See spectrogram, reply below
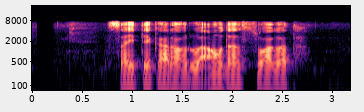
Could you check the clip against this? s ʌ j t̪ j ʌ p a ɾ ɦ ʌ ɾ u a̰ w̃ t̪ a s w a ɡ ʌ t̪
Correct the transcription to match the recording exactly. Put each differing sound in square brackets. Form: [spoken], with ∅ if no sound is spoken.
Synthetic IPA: s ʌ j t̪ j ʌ [k] a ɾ ɦ ʌ ɾ u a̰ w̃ [d̪] a s w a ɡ ʌ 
